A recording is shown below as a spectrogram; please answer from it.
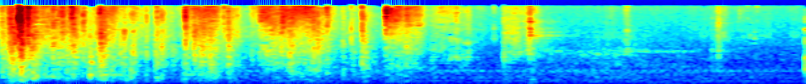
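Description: A trading-card booster pack wrapper being torn open and crinkled: a quick run of crackling rustles that dies down after about two seconds.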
